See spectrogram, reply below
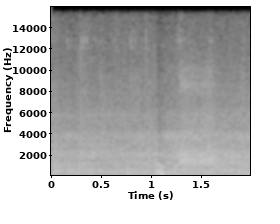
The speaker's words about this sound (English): Now I gotta get out of the train.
